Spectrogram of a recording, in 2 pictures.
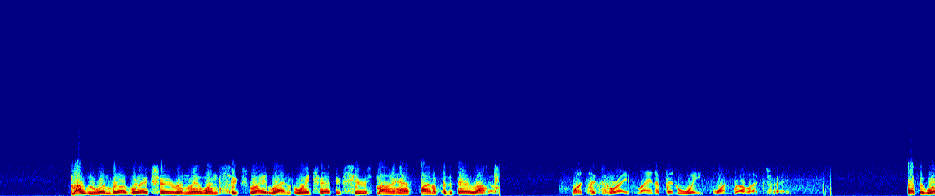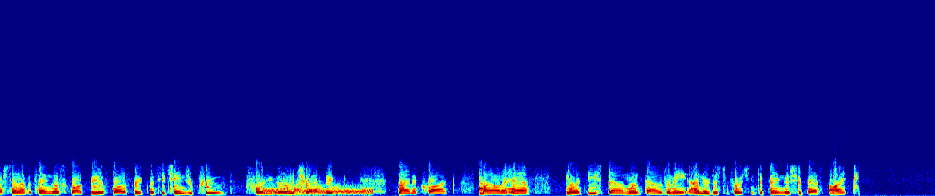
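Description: Air traffic control radio: several back-to-back voice transmissions between tower and pilots over a narrow-band aviation radio channel. Each transmission cuts in and out abruptly, with a steady faint hiss in the short gaps between them.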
